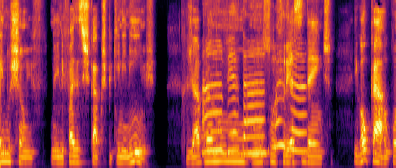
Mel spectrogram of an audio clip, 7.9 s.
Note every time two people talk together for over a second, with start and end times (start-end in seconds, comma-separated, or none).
4.0-6.2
